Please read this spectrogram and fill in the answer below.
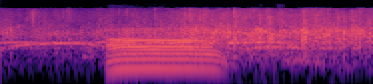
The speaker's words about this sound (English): But man, before we get into it, big shout out, man, to the Excitement Radio family. Can we get a round of applause for the family? Shout out to the family.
